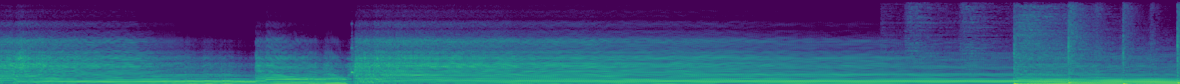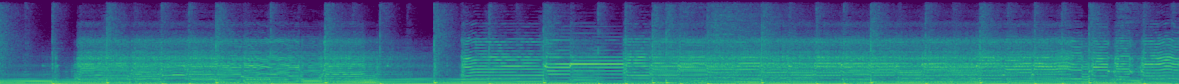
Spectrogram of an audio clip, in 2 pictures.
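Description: Distorted electric guitar, a Gibson USA SG Standard, played lead: held notes with wide vibrato first, then ringing chords. About ten seconds in it gets louder and moves into a driving rock part with a steady, evenly picked beat.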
